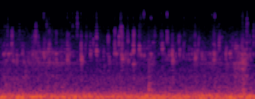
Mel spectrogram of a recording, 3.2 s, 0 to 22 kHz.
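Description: Transmission fluid drains from the transfer case of a 2001 Ford F-250 Super Duty 4x4 after a short plug is pulled, a faint steady trickle with soft drips under low background hum, no talking.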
